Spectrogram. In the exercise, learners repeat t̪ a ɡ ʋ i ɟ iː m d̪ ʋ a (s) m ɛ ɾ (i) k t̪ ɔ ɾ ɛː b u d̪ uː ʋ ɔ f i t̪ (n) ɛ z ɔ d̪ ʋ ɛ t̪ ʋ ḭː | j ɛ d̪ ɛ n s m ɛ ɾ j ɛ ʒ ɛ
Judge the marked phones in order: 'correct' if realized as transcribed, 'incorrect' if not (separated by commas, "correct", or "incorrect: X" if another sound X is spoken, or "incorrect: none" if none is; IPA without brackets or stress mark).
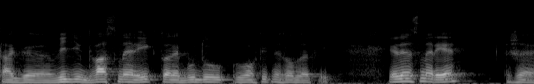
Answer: correct, correct, correct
